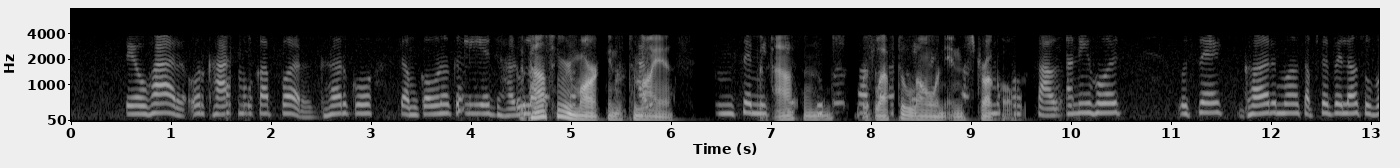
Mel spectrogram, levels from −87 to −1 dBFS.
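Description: It's a speech clip from a call, and a few things go wrong. First, VoIP packet loss concealed by the speech codec shows up three times. Around 1.53 to 1.83 s, about 120 ms of audio goes missing in short runs of no more than 40 ms, scattered across roughly a quarter second. Again at 3.87 to 4.11 s, about 60 ms is lost. And at 9.83 to 10.08 s, another 120 ms drops out. In each gap the decoder keeps extrapolating from the last bit of voice it had, so you hear a smeared, buzzy stretch that sags in level, and the voice takes a moment to firm up after real audio returns. Next, the talker keeps getting ducked in what sounds like speech suppressed in double talk. It happens at 4.76 to 5.28 s, 5.54 to 6.19 s, 7.09 to 7.93 s and 8.13 to 9.61 s, with the deepest dips reaching something like 40 dB. There's also a shallow, brief one of around 10 dB at 6.43 to 6.47 s. The likely cause is the echo canceller losing track when both ends talk at once and turning the near talker down along with the echo, so the voice fades, thins or breaks up in chunks. 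Finally, right between two of those dips, at 5.42 to 5.53 s, there's an echo leak. A faint copy of the voice comes back about 182 ms late, sitting roughly 20 dB under the speech. That's probably a loudspeaker at one end whose echo canceller let a bit of residue slip through.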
